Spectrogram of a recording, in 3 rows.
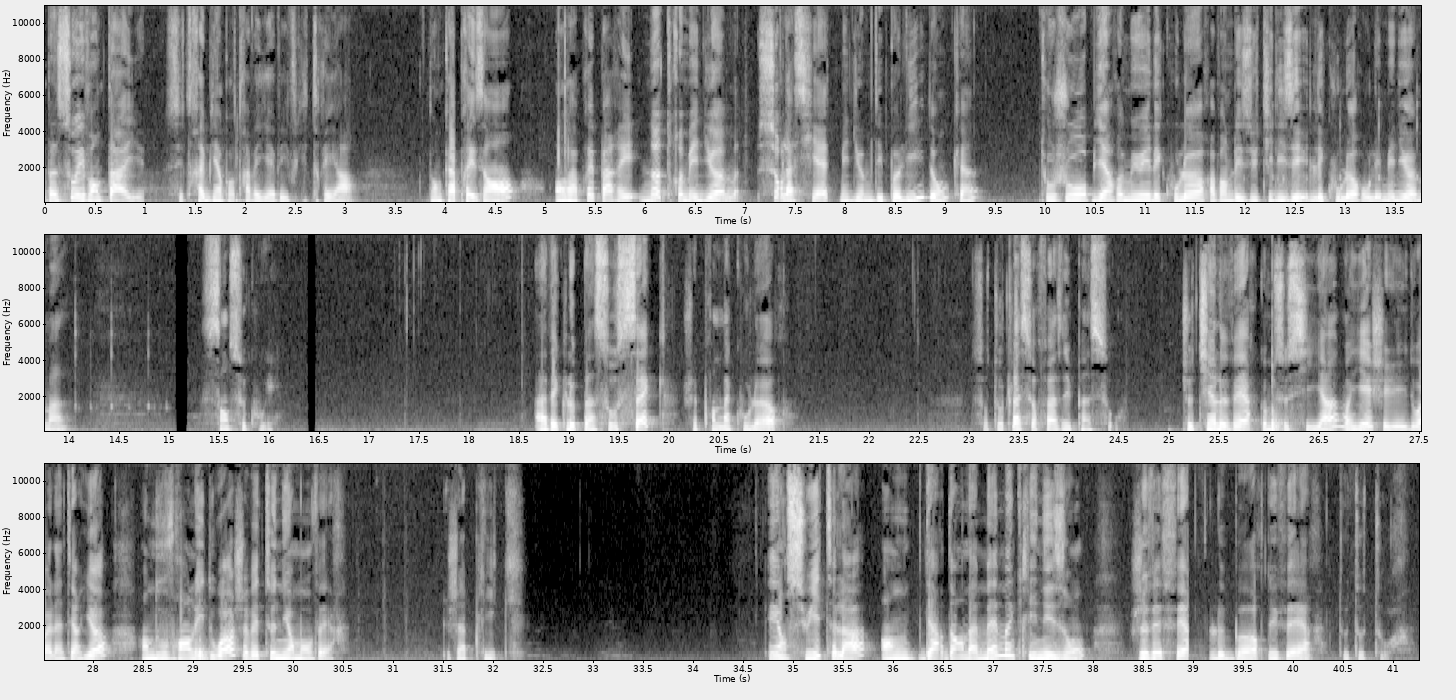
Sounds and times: Speech: 0.0s - 3.2s, 3.8s - 9.4s, 10.0s - 14.0s, 15.4s - 16.2s, 18.7s - 21.3s, 23.1s - 30.6s, 31.5s - 32.6s, 34.8s - 41.2s.

